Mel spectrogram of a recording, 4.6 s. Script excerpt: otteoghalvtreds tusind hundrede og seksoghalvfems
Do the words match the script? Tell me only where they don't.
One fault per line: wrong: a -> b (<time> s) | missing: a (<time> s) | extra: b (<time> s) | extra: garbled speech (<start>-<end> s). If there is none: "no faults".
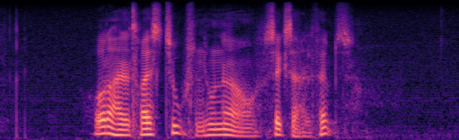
no faults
